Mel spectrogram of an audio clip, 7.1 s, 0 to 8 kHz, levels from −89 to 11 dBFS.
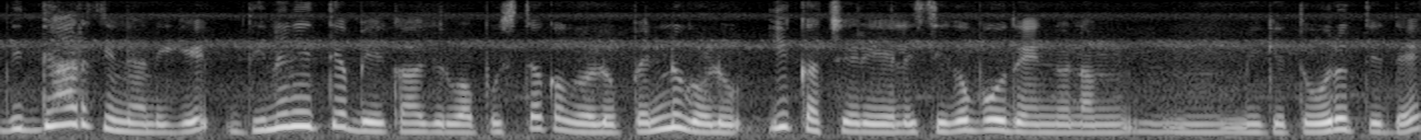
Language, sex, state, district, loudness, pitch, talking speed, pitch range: Kannada, female, Karnataka, Dakshina Kannada, -15 LUFS, 185 Hz, 125 wpm, 175-225 Hz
